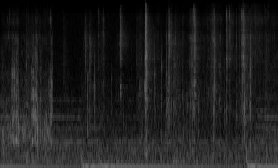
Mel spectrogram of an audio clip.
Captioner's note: sound of aluminum foil crinkling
